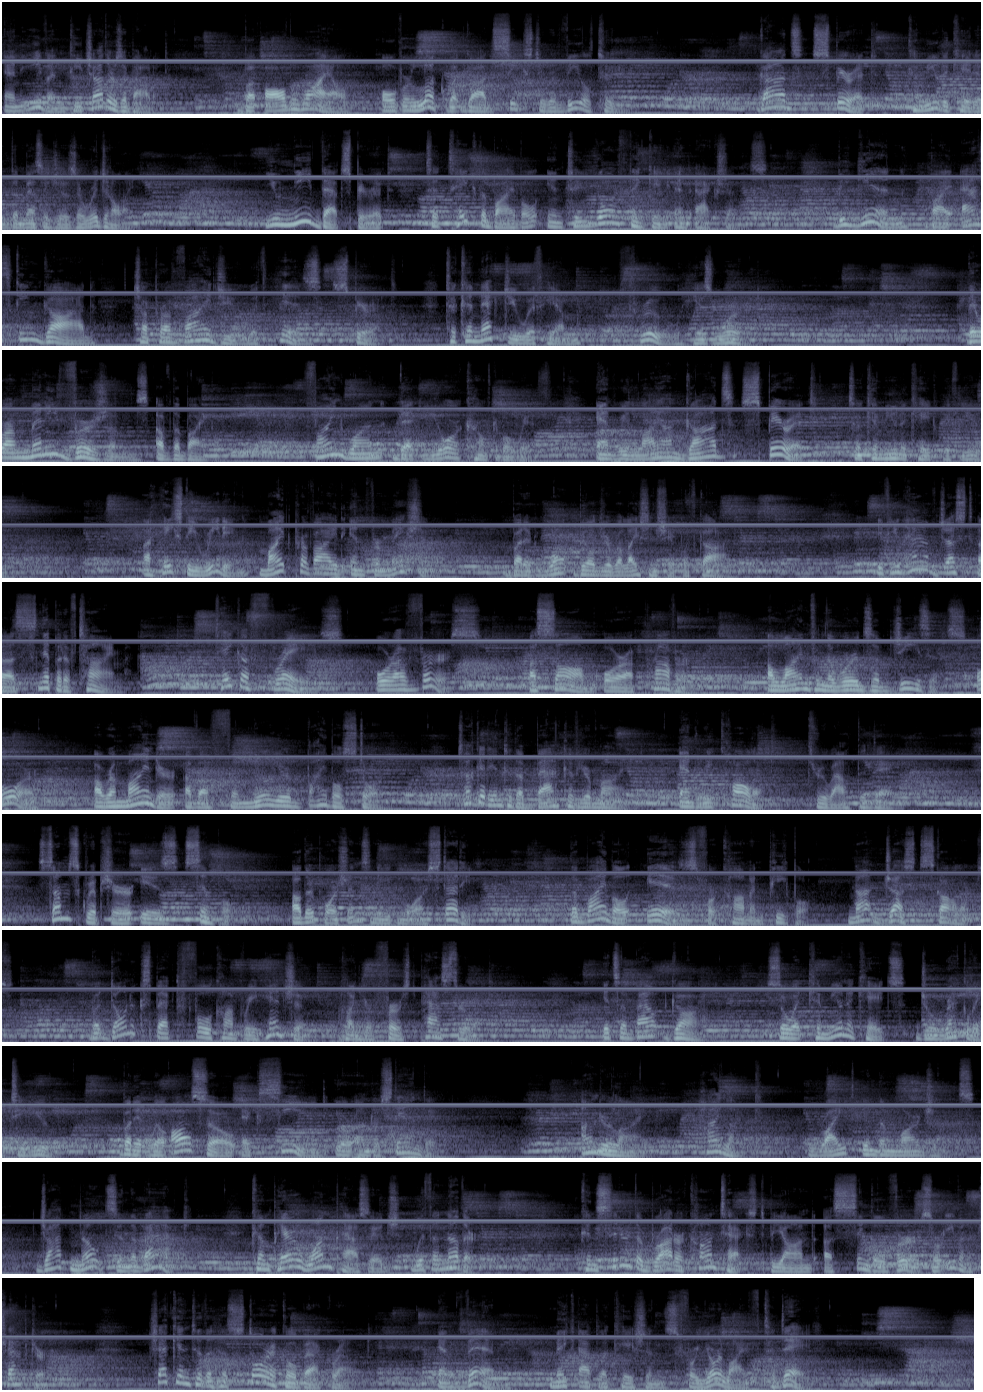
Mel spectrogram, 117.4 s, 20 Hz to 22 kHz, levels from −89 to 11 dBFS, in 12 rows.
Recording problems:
high-pitched whine; loud; throughout; 3 kHz, 5 dB below the speech
voice in the background; loud; throughout; 6 dB below the speech

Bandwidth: 15 kHz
